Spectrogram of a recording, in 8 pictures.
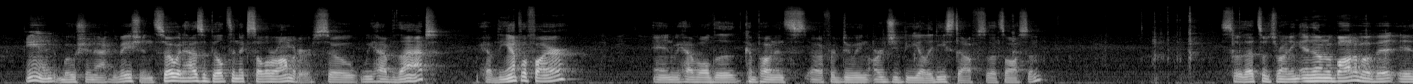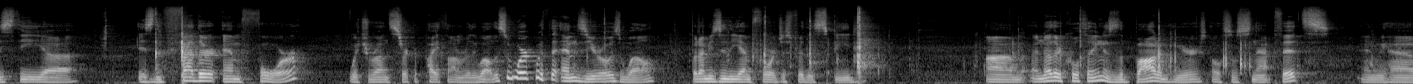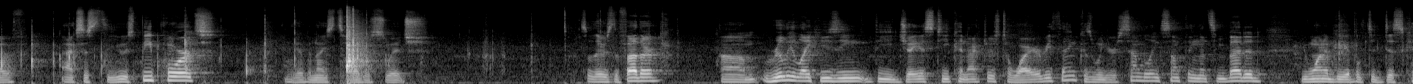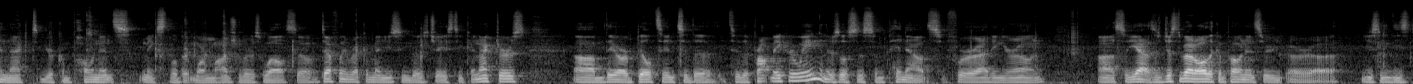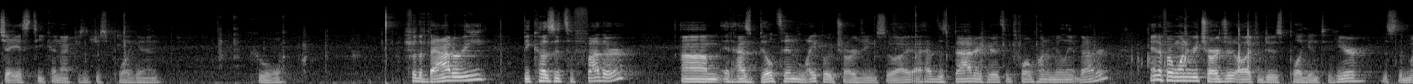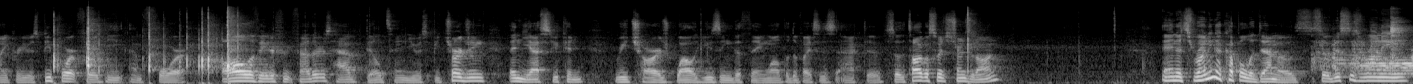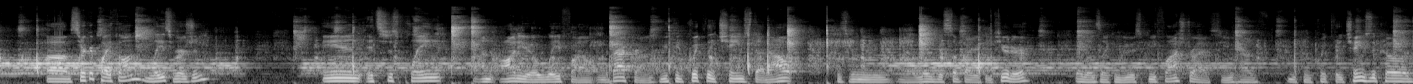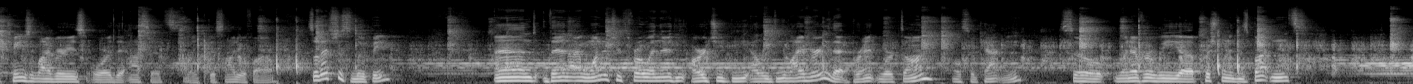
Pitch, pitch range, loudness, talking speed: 115 Hz, 105-140 Hz, -19 LUFS, 190 wpm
